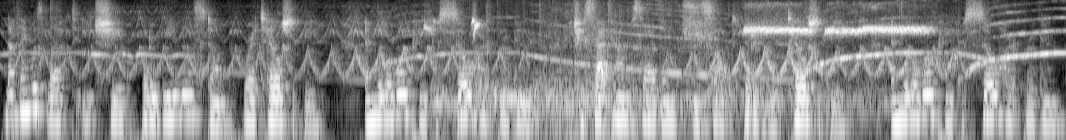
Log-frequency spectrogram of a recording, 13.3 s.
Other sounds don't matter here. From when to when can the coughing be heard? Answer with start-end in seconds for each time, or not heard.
not heard.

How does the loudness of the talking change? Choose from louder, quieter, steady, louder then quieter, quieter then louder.
steady.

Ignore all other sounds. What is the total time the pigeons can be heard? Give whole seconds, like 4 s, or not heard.
6 s.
